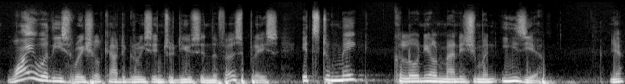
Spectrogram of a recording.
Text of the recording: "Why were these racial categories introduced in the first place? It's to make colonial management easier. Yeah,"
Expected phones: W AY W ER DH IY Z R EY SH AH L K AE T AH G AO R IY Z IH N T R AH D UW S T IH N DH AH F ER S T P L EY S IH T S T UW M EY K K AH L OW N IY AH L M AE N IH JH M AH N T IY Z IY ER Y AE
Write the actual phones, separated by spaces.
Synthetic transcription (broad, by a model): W AY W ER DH IY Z R EY SH AH L K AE T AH G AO R IY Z IH N T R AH D UW S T IH N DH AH F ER S T P L EY S IH T S T UW M EY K K AH L OW N IY AH L M AE N IH JH M AH N T IY Z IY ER Y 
